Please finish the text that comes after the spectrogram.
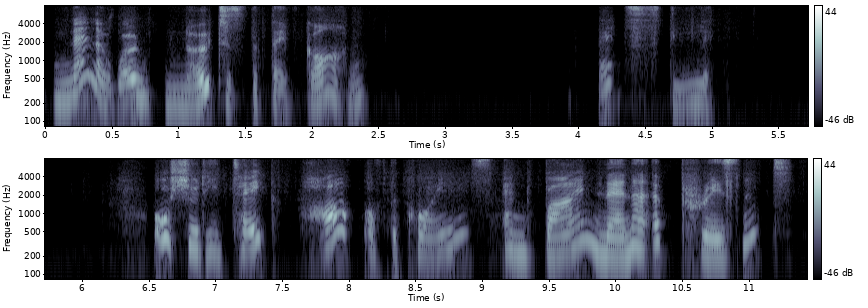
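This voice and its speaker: An older woman reads a children's story aloud with a high, swooping voice. She takes it very slowly, pausing to speak straight to young listeners. Her manner is gently instructive, as in a picture-book lesson. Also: very animated, husky. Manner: gentle didactic, addressing young children directly. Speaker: storyteller reading children's books. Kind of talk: read-aloud picture book with moral commentary.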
